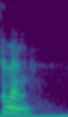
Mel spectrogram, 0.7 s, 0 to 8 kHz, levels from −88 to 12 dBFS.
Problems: low volume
